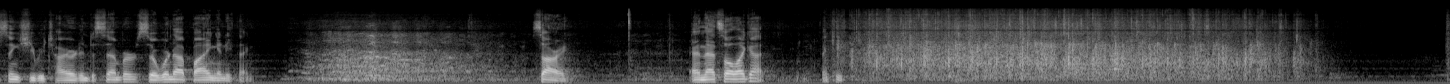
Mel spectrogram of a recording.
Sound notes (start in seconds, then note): 2.8 audience laughing; 8.2 audience applauding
